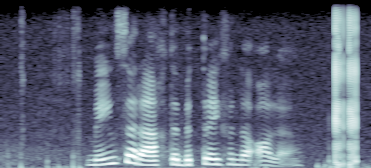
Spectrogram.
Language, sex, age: Afrikaans, female, 20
